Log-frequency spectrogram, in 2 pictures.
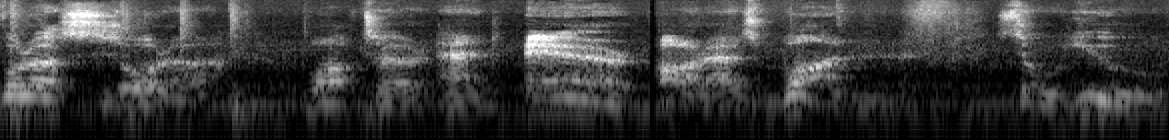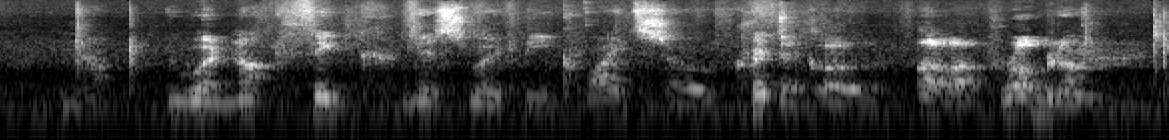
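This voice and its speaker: In a put-on character voice, a man of medium pitch speaks very slowly against loud background noise. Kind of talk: formal, archaic game dialogue. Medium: game stream. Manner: stately, deliberate.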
